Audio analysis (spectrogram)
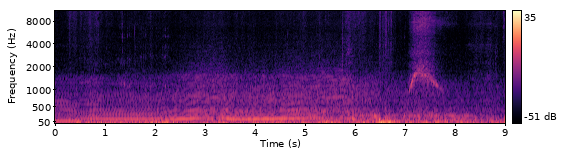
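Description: A 2016 Audi S3 in sport mode with Dynamic drive select, held on the brake for a launch-control start. Its engine rumbles steadily at raised revs with a wavering held tone, loud and close.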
